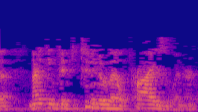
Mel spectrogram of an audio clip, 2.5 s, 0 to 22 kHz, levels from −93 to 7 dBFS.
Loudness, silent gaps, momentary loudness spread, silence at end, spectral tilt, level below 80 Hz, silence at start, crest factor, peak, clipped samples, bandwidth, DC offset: -31 LUFS; none; 6 LU; 0 s; -10.5 dB/octave; -56 dBFS; 0 s; 18 dB; -14 dBFS; under 0.1%; 5.8 kHz; under 0.1%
